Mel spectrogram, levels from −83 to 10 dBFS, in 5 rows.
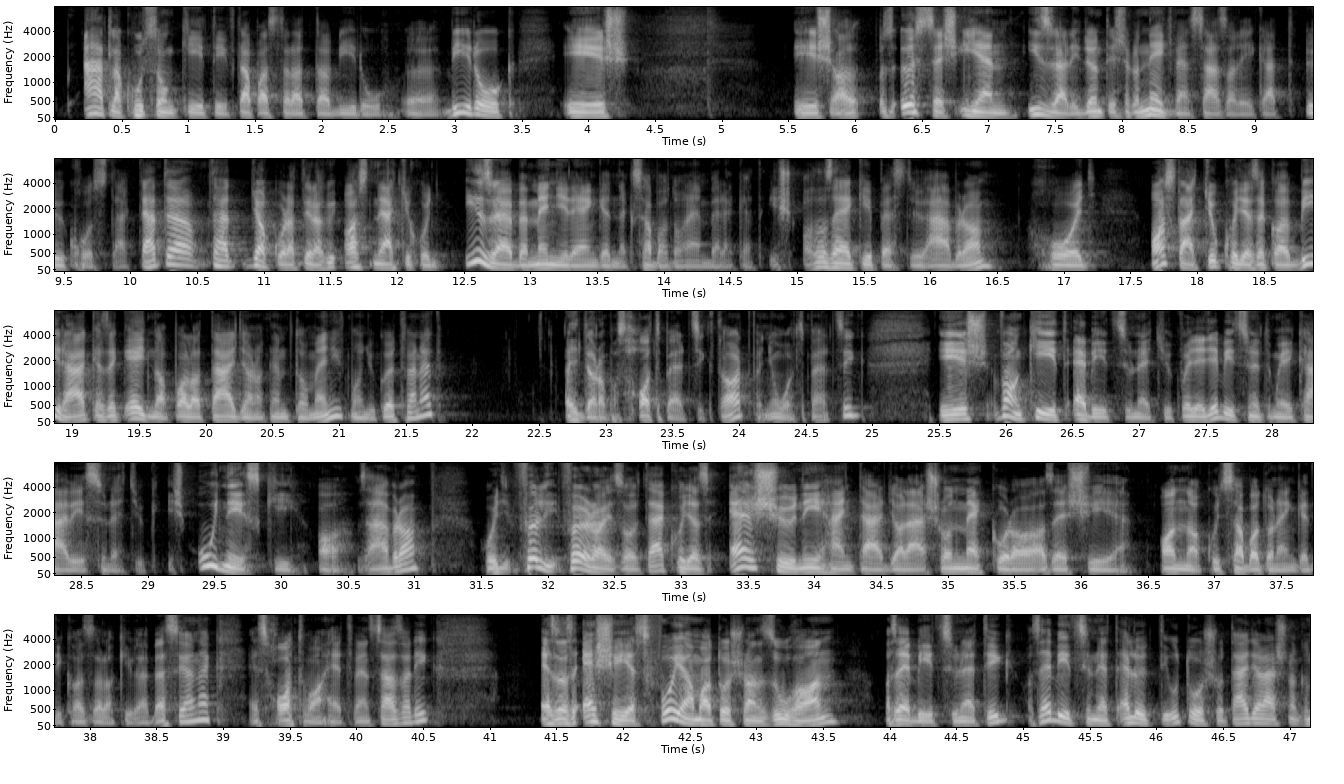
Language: Hungarian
